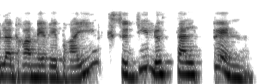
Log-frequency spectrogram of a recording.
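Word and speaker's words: לטלפן: grammaire hébraïque, se dit le talpen. Certains prononcent le talfen par assimilation, ce qui est une erreur, puisque le verbe arrivé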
